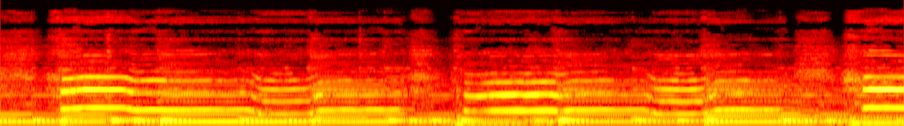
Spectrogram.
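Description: A woman singing long, drawn-out notes over a strummed acoustic guitar, swelling louder near the end.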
